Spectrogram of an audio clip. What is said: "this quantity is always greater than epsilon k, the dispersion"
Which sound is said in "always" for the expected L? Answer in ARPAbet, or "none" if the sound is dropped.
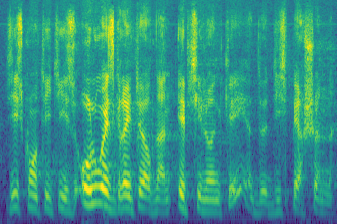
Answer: L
